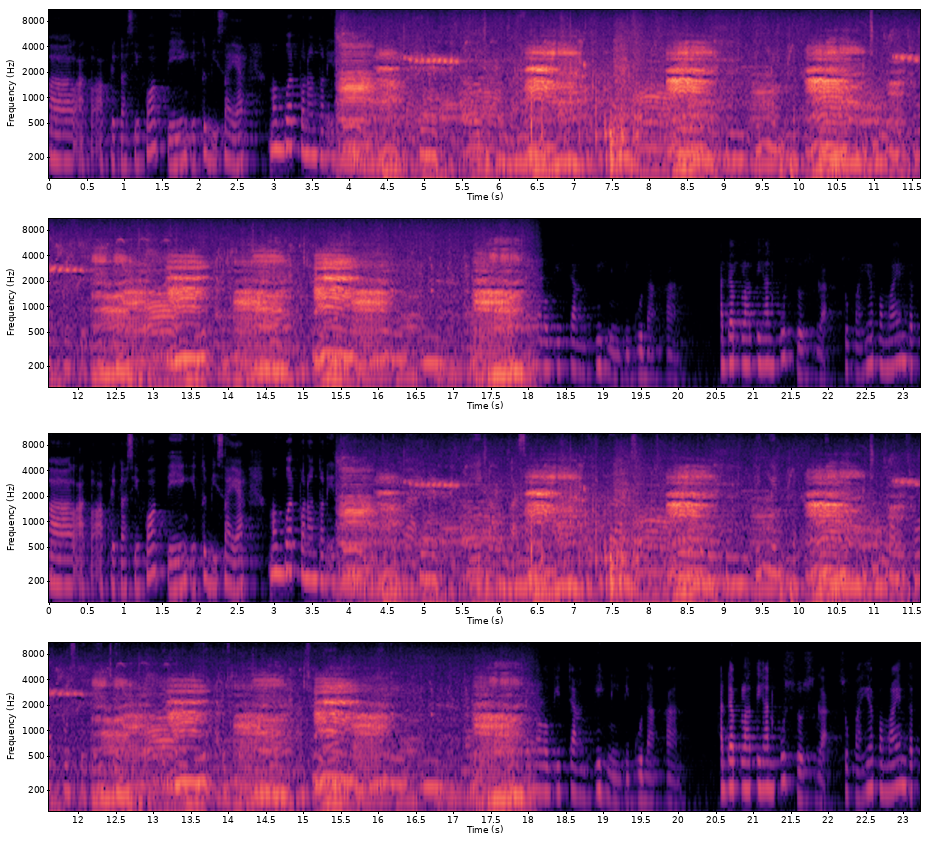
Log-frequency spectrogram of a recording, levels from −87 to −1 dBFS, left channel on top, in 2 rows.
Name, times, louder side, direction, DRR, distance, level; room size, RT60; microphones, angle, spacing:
voice 1, 0.0-16.4, right 2 dB, 30° right, 10 dB, 1.0 m, -42 dB
sound 1, 3.8-18.1, left 4 dB, 20° left, 0.5 m, -27 dB
voice 2, 17.1-20.0 20.6-23.1, right 3 dB, 65° right, 11 dB, 1.1 m, -47 dB
13.5 x 7.9 x 9.8 m, 0.83 s
head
